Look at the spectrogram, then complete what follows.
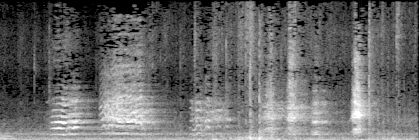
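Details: Little corella giving harsh, raspy screeches in several broad bursts, the loudest lasting about half a second, over a faint steady background hum.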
